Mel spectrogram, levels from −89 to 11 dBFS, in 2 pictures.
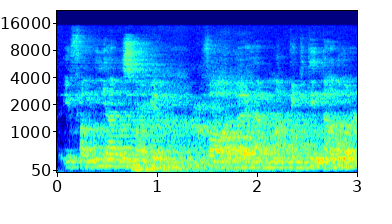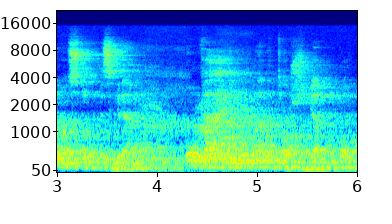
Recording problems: off-mic speech; far
room echo; noticeable; dies away in 2.6 s
hiss; very faint; throughout; 10 dB below the speech

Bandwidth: 15 kHz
